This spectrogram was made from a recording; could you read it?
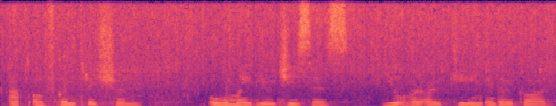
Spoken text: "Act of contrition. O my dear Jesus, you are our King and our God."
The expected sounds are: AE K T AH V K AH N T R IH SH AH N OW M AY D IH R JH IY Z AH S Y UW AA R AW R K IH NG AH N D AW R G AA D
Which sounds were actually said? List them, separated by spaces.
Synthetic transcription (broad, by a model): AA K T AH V K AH N T R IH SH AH N OW M AY D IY R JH IY S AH S Y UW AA R AW R K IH NG AH N D AW R G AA D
